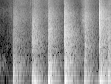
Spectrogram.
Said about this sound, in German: Theobald Trampel hält sich selbst für den genialsten Trampelisten der Welt und er trampelt den ganzen Tag, was das Zeug hält. Und das soll Musik sein? Boah, hören wir es uns halt mal an.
